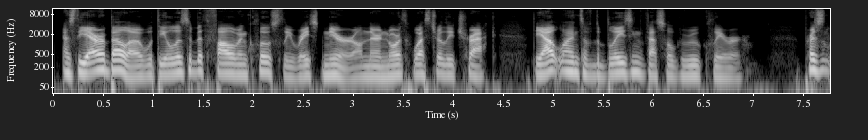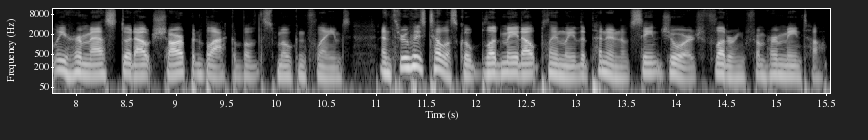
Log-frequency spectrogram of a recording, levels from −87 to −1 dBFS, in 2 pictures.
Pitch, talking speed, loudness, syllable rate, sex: 125 Hz, 205 wpm, -23 LUFS, 6.2 syllables/s, male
